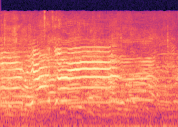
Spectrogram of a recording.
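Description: High-pitched girls' voices shouting and calling out, with one long, drawn-out high call held for about a second.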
